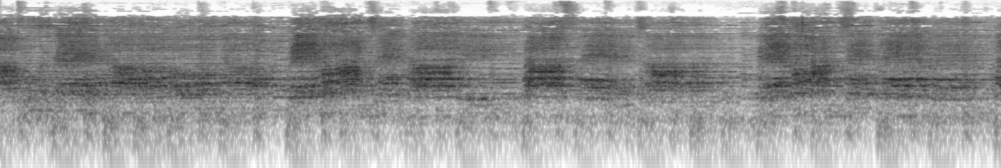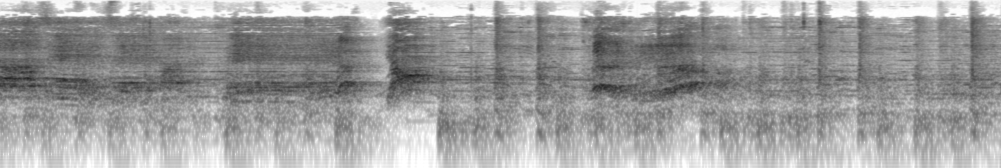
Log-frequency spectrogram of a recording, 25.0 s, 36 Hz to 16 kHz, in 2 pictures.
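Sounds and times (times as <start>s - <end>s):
group singing folk song: 0.0s - 25.0s.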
